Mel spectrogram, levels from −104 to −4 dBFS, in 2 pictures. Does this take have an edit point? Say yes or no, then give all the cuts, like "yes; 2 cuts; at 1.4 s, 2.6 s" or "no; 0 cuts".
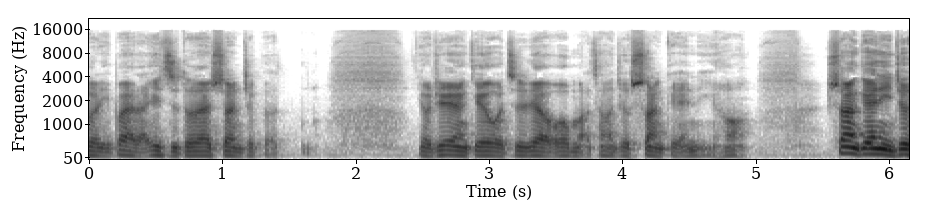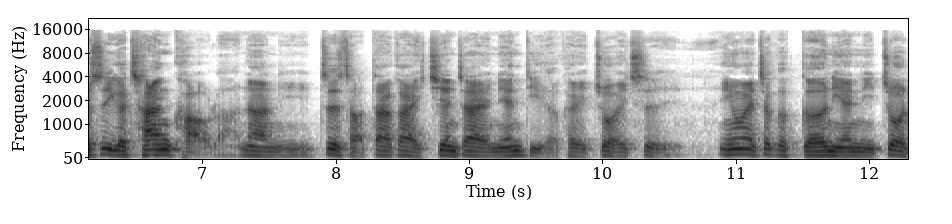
no; 0 cuts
